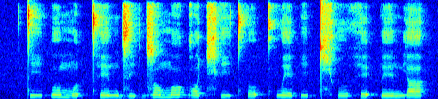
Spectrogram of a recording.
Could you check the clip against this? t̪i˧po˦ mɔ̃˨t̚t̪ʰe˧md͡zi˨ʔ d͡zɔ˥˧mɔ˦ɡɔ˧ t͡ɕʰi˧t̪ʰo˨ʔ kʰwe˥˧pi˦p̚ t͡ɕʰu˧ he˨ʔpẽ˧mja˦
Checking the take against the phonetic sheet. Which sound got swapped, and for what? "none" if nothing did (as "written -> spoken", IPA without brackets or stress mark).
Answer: none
